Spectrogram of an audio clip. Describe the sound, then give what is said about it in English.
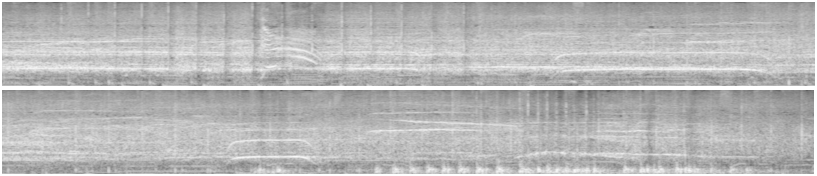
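A live audience in Nashville, Tennessee applauds and cheers loudly throughout, with whoops and shouted voices rising over dense, steady clapping, the crowd noise swelling again near the end. “It's a rowdy crowd.”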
